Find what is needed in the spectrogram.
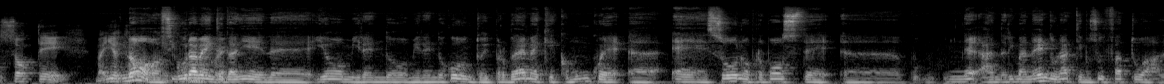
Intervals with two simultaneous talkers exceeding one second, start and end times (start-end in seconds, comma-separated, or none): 1.2-2.4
